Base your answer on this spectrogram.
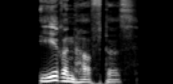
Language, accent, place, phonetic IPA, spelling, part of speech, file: German, Germany, Berlin, [ˈeːʁənhaftəs], ehrenhaftes, adjective, De-ehrenhaftes.ogg
- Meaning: strong/mixed nominative/accusative neuter singular of ehrenhaft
